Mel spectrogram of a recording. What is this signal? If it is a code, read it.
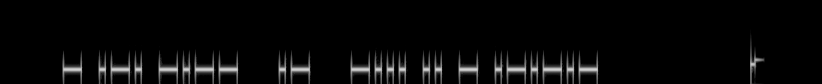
Morse code, heard as a keyed tone, about 20 wpm, 700 Hz. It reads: TRY A BIT.
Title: Sentences from Top 900 Words 20wpm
